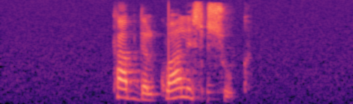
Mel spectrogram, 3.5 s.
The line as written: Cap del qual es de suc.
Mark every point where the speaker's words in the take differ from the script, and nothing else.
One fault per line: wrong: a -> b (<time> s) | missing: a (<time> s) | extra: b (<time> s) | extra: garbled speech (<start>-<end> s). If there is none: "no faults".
no faults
